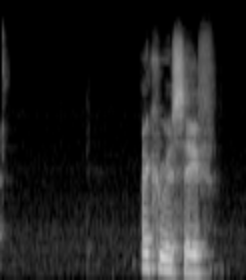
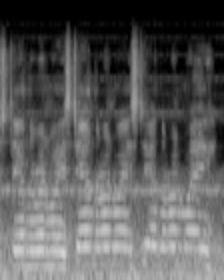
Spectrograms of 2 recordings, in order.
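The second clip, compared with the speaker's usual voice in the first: nagging backseat driver; 8 semitones higher than usual. Real, not acted. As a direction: bark the orders at the pilot. Urging his landing like a passenger.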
